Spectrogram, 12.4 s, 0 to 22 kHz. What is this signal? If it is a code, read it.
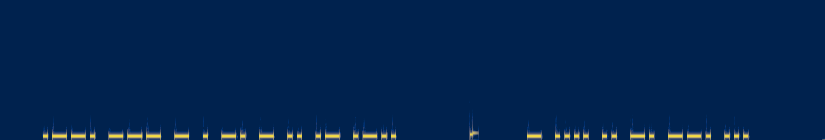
Morse code, heard as a keyed tone, about 17 wpm, 700 Hz. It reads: POTENTIAL THINGS
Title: Sentences from Top 1000 Words - Review Part 4 - New Word Drill - 17wpm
